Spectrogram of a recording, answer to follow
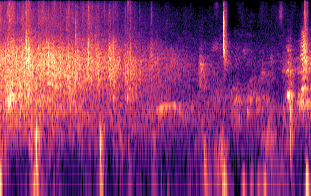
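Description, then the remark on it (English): An audience claps in praise to the Lord as people take their seats, a dense wash of many hands applauding that gradually fades, leaving scattered individual claps and a few sharp louder claps at the end. “Come on, give the Lord a hand clap of praise as you take your seats.”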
